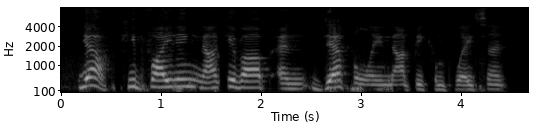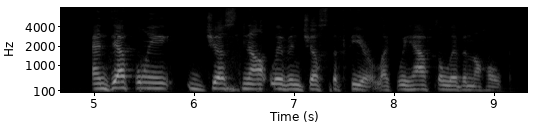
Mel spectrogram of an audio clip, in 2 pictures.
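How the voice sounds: Dry and close with no echo, a woman's fairly low voice carries a dark, mellow tone, a moderate pace and ordinary pitch variation.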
